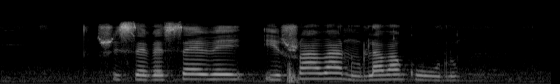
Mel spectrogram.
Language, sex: Tsonga, female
